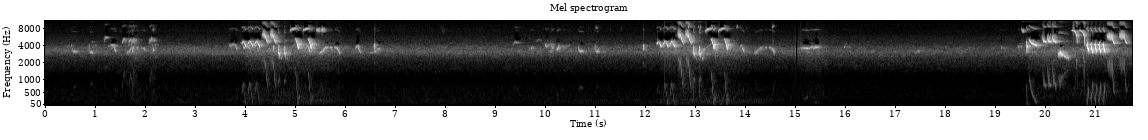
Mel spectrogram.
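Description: A small bird sings in bursts of bright, quick chirps and trills.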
